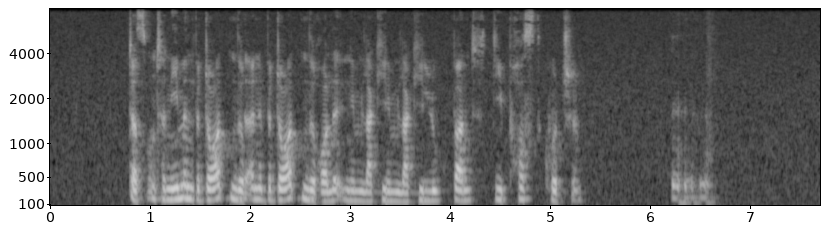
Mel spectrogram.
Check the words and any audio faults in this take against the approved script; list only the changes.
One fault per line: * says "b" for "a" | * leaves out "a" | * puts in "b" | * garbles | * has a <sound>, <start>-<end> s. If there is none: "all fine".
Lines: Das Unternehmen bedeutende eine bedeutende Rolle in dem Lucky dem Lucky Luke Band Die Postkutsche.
* has a laugh, 6.2-6.7 s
